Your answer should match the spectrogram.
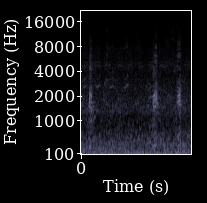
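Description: Ducks quacking: three short calls, one just after the start, one about a second and a half in and one near the end, over a low background rumble.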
